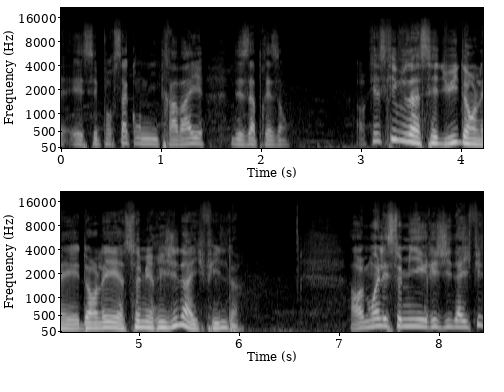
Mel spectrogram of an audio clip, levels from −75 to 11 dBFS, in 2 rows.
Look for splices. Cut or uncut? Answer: uncut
